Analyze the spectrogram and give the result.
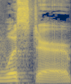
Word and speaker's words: Worcester: It's spelled, you say it Worcester, but it's spelled like Worcestershire.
